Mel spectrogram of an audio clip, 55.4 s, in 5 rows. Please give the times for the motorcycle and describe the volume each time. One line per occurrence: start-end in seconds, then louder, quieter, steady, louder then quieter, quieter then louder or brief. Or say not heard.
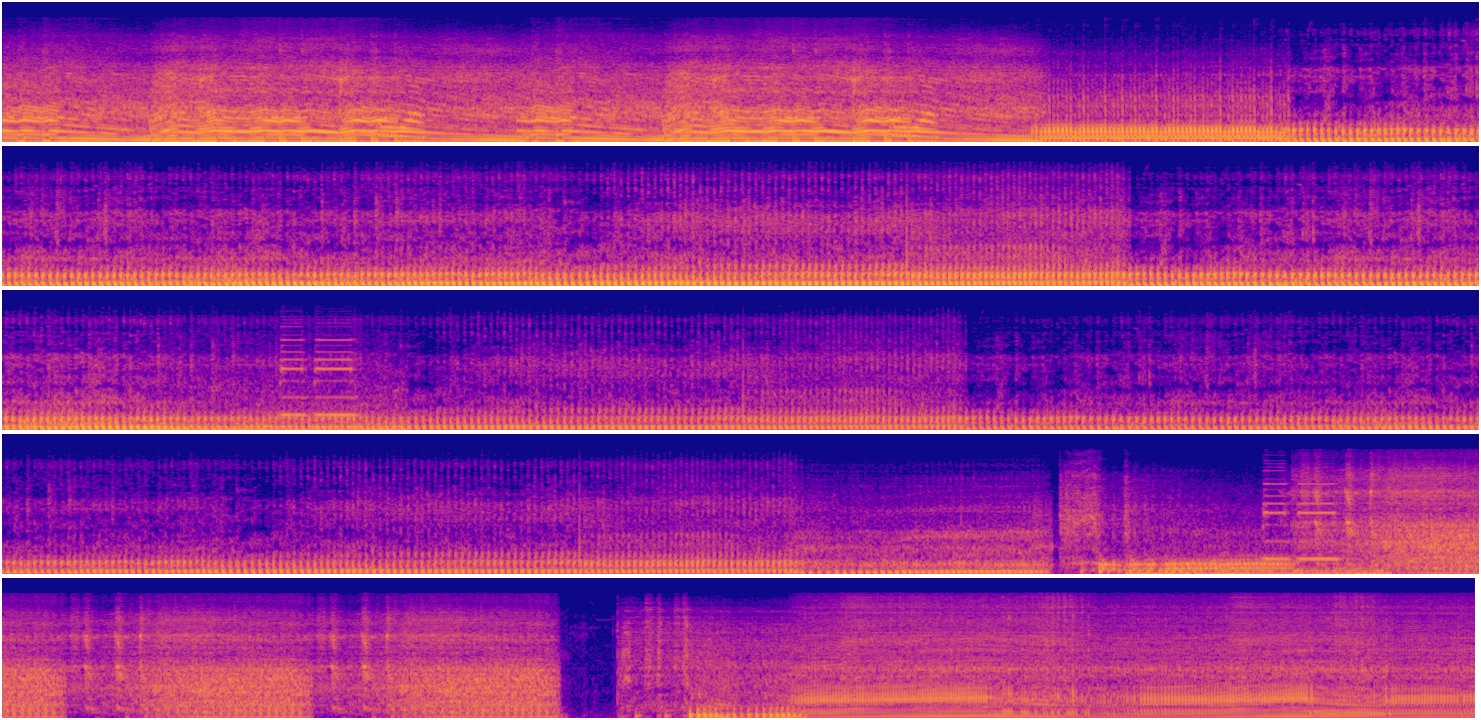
0.0-55.3 quieter.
